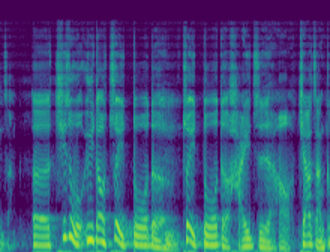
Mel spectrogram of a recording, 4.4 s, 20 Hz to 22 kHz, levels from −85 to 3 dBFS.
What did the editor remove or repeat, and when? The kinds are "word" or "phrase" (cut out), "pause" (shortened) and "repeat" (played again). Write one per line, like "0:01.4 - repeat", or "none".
none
